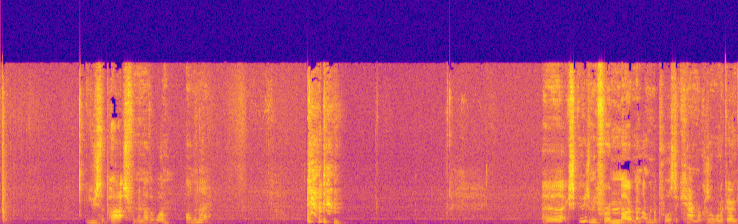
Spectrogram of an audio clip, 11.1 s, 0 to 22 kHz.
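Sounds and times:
man coughing: 4.6s - 5.2s.

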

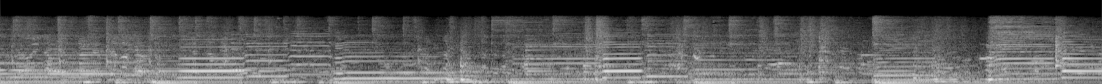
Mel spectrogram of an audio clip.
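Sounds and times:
drum kit: 0.0s - 11.0s
tenor saxophone solo: 0.0s - 11.0s
upright bass: 0.0s - 11.0s.

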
